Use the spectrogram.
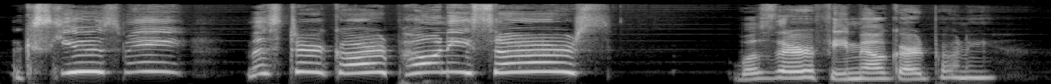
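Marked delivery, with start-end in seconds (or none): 0.1-3.0 long hollered yell, very high and slow. A player speaking as the character Rodney, calling out to the guard pony, yelling. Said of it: "he's going to yell".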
